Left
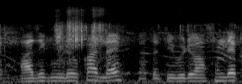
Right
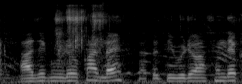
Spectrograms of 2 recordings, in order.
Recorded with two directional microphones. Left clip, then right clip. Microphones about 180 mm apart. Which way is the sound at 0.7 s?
40° right (ahead or behind).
